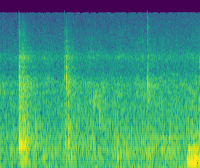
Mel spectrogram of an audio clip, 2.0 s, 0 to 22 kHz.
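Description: A few light clicks and taps from handling a 1967 Mustang instrument cluster housing and its wiring with a screwdriver. The first click, just after the start, is the sharpest; three fainter ones follow about half a second apart.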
